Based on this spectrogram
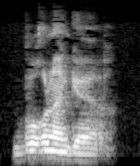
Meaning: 1. a sailor who would go to sea even in dangerous conditions 2. globetrotter
- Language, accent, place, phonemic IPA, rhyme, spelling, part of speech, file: French, France, Lyon, /buʁ.lɛ̃.ɡœʁ/, -œʁ, bourlingueur, noun, LL-Q150 (fra)-bourlingueur.wav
